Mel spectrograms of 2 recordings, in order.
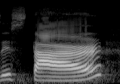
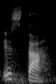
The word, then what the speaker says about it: estar: tem o hábito de não pronunciar o r final das palavras então no lugar de nós falarmos estar nós temos o hábito de falar parece que nós estamos falando está dá pra entender ou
